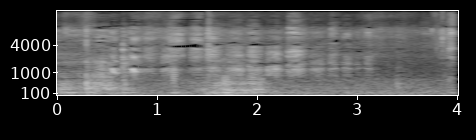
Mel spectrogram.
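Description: A pet dog breathing close to the microphone, mostly in the first two seconds, with a few light handling knocks.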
